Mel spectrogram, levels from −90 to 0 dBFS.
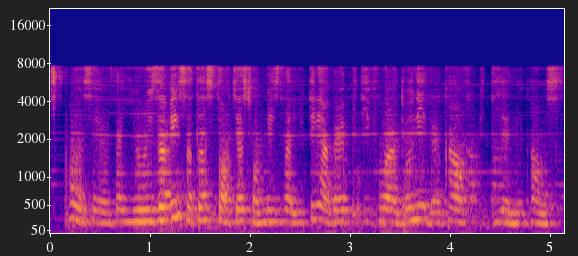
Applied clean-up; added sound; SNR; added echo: neural separator model SepFormer DNS4.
